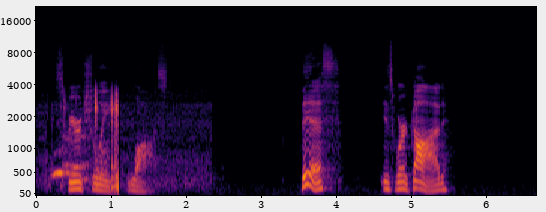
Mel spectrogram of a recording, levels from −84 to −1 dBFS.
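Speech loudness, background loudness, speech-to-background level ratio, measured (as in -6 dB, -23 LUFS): -32.5 LUFS, -33.0 LUFS, 0.5 dB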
